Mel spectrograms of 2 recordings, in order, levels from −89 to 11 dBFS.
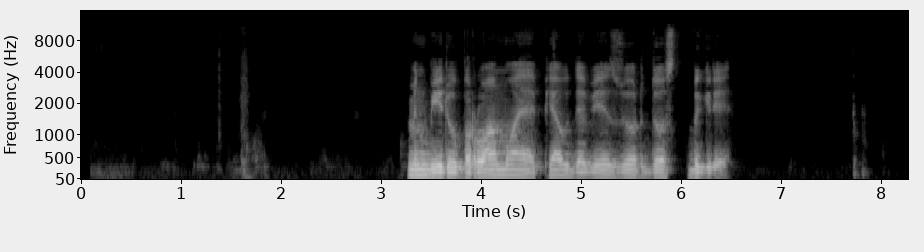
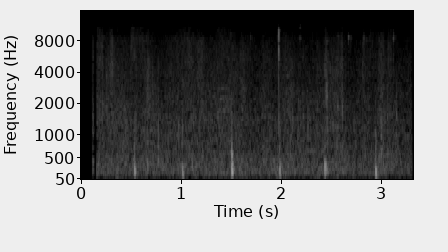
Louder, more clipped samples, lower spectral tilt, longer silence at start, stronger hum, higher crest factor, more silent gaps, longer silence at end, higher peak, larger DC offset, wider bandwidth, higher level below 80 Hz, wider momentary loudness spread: first, -22 LUFS vs -49 LUFS; neither; first, -8.5 dB/octave vs -5 dB/octave; first, 3.3 s vs 0.15 s; neither; second, 20 dB vs 28 dB; neither; first, 1.8 s vs 0 s; first, -4 dBFS vs -20 dBFS; neither; about the same, 10.5 kHz vs 11.5 kHz; first, -60 dBFS vs -82 dBFS; about the same, 10 LU vs 12 LU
